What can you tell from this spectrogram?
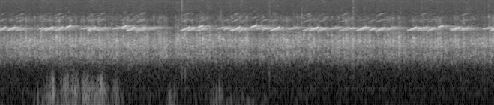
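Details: Thousands of spring peepers calling in March at Rothrock State Forest, Pennsylvania; a continuous shrill chorus of high rising peeps layered over a broad hiss of distant callers, with a few low thumps early on.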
